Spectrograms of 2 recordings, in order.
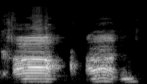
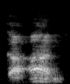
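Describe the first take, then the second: First: The two syllables are said separately, with a break. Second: The first syllable is rushed straight into the second. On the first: The speaker calls it wrong. "we don't say ka hun" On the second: The speaker calls it right. "say kahun. That's another way of saying that ka is real fast"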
